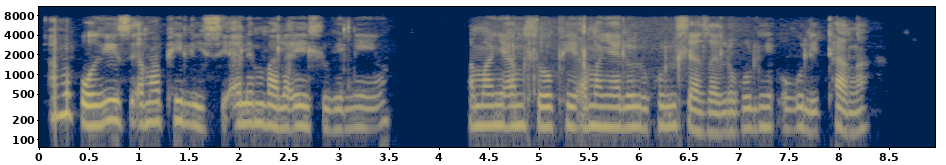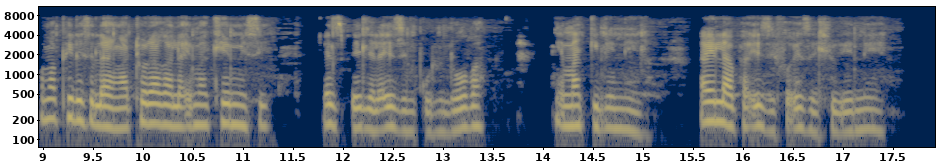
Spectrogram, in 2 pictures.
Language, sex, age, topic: North Ndebele, male, 18-24, health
